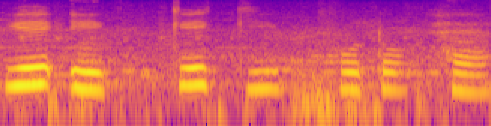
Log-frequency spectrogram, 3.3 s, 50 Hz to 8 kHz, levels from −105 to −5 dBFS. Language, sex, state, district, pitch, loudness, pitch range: Hindi, male, Madhya Pradesh, Katni, 225 Hz, -17 LUFS, 215-255 Hz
